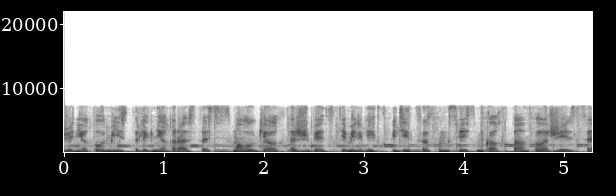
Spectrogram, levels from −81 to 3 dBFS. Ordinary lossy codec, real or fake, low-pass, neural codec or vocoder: none; real; 7.2 kHz; none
